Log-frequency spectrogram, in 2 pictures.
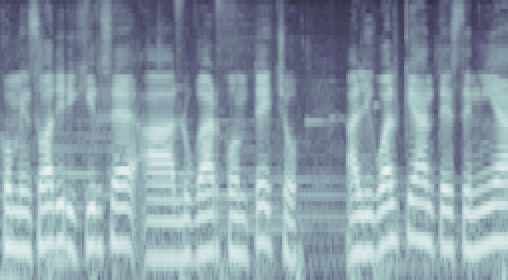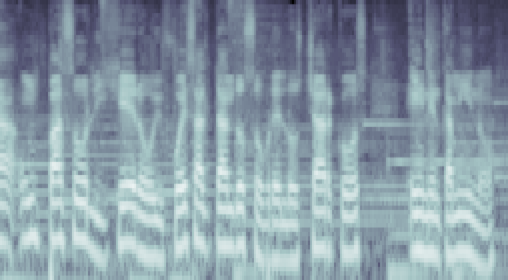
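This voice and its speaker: A man's voice: medium pitch, steady tone, a little slow, faint music behind. A man hosting a let's play, reading visual novel narration aloud and now and then stumbling and rereading phrases.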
